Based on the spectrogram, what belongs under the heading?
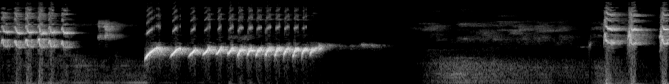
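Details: White-rumped shama in strong song, used to stir silent birds, with cililin and prenjak-style phrases: a harsh buzzy trill, a long fast rising chirp series, a soft noisy gap, then harsh notes again.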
